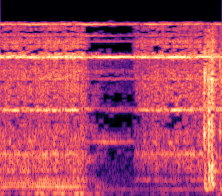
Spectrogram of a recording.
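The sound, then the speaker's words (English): A telephone bell rings loudly in two bursts separated by a short pause, a shrill, high metallic trill with no voices over it, at a man's home as he puts on his hat and coat. “I was just putting on my hat and coat when the phone rang.”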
